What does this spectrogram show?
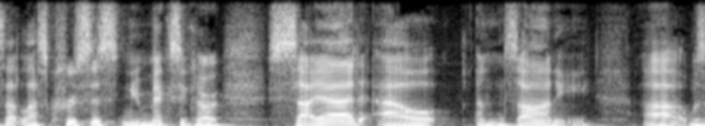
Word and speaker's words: Las Cruces: 2 days later, in Las Cruces, I believe that's how you pronounce that, Las Cruces, New Mexico, Syed Al-Anzani was a 59-year-old who died on January 27th.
